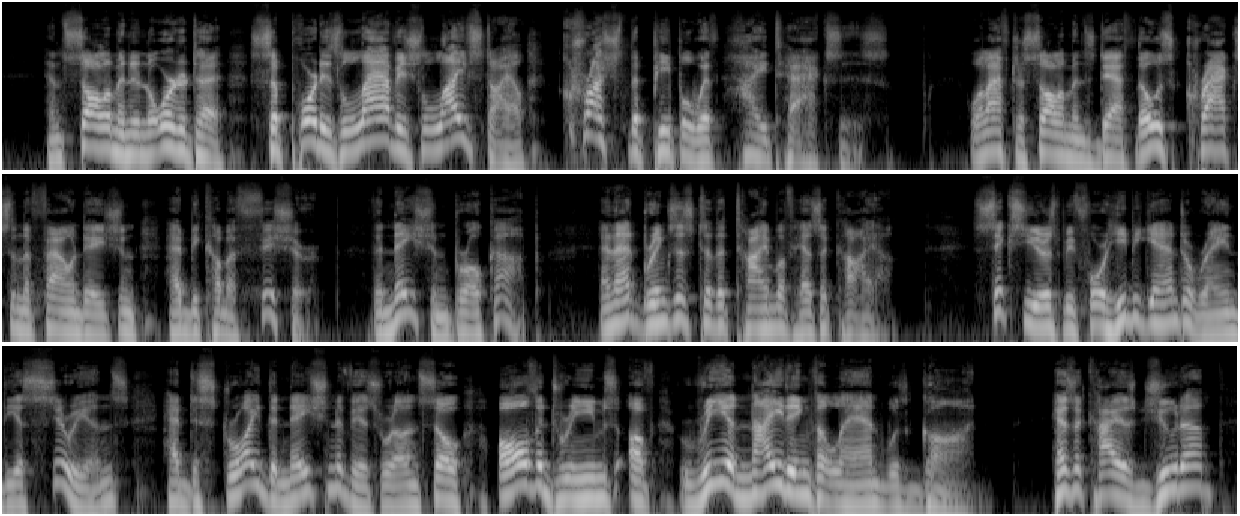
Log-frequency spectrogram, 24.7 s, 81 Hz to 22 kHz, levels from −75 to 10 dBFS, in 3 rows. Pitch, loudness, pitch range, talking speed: 125 Hz, -20 LUFS, 105-155 Hz, 170 wpm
